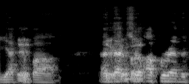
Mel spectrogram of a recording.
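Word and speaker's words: Yacaaba: northern headland, you've got Yakabar. So I think you pronounce it Yakaba or something like that, but it's actually Yakabar.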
